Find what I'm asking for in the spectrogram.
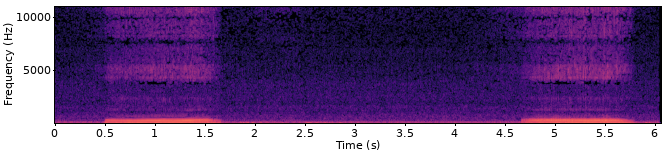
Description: In this video, we have recorded the sound of a real Snoring in high quality audio, allowing you to experience the true warmth and comfort it provides.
